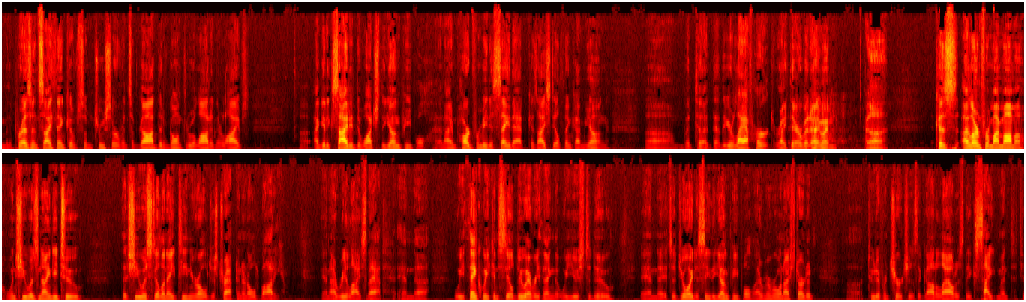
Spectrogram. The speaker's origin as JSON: {"language": "English", "town": "Phoenix", "region": "Arizona", "country": "United States", "tie": "born or raised there", "said": "And then I grew up in Phoenix, Arizona, my high school days."}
